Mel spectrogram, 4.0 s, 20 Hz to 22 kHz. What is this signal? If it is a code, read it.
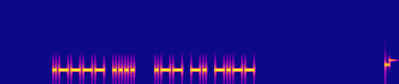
Morse code, heard as a keyed tone, about 42 wpm, 700 Hz. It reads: 1H WNY
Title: Winter Field Day Exchanges 40wpm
